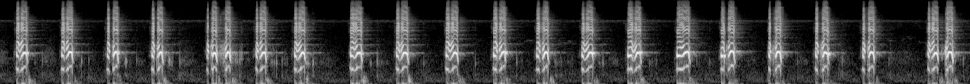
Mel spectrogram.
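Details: Male green junglefowl lure calls for hunting: a dense, regular series of short, raspy notes about twice per second, with brief doublets.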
